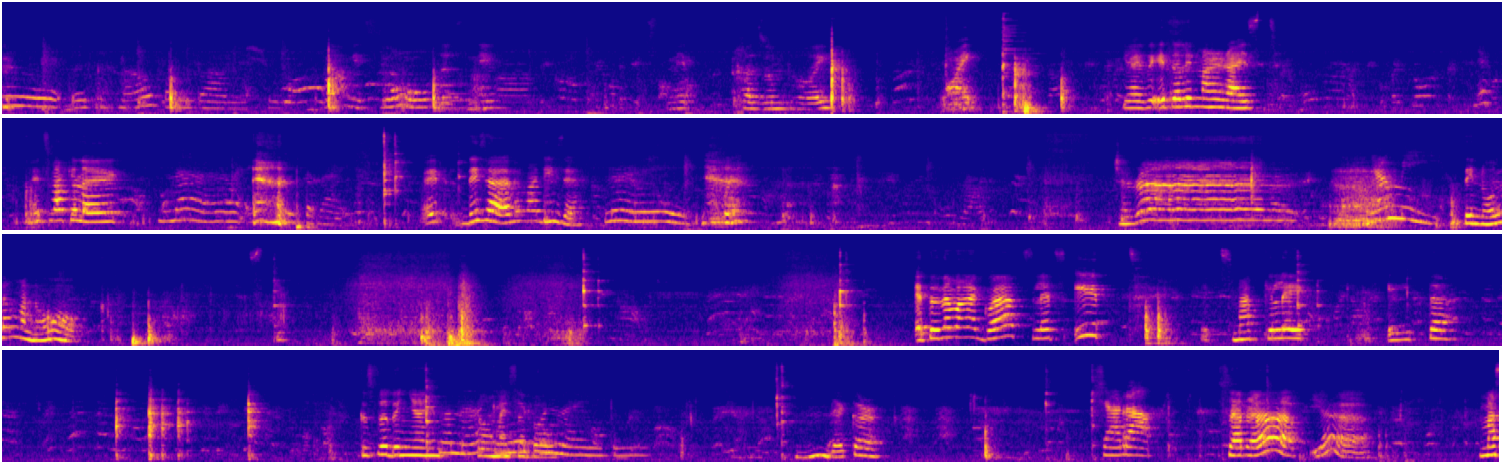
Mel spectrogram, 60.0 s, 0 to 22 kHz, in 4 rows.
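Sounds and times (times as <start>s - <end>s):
plates and cutlery clinking on table: 8.2s - 8.8s, 9.4s - 11.2s, 17.3s - 20.0s, 22.1s - 23.7s, 27.5s - 29.8s, 31.0s - 31.9s, 32.5s - 36.3s, 37.4s - 38.8s, 41.3s - 41.8s, 42.6s - 44.1s, 46.1s - 50.4s, 52.6s - 53.1s, 54.7s - 56.0s
scraping rustle: 33.4s - 35.8s, 37.5s - 38.4s.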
